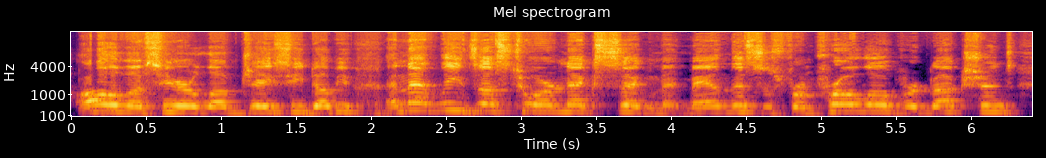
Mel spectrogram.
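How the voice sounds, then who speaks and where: A man's voice: very high voice, normal speed. A man hosting a show, casually introducing a segment in slangy talk. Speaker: show host.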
